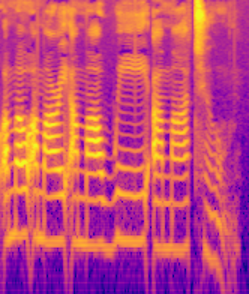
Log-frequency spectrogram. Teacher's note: the romans pronounced vs like w's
